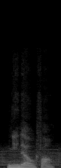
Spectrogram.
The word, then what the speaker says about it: Neunelfer: original Porsche 911, pronounced 911, German, Neunelfer, was a luxury sports car made by Porsche AG of Stuttgart, Germany.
